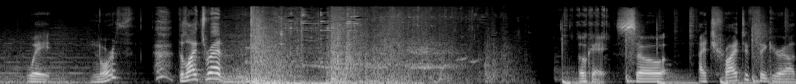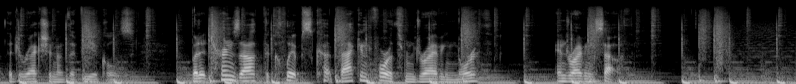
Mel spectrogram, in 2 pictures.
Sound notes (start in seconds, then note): 2.0 cars crash; 5.6 upbeat music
